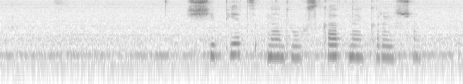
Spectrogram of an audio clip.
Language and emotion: Russian, neutral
